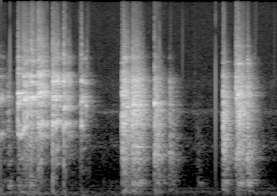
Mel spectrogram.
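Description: Two ceramic saucers clink and clatter as they are set down with cups while making a pot of tea, a handful of sharp, ringing knocks arriving in small uneven groups with brief quiet gaps between. No one speaks.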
